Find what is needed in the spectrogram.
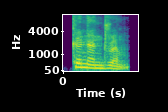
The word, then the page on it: conundrum: Indian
